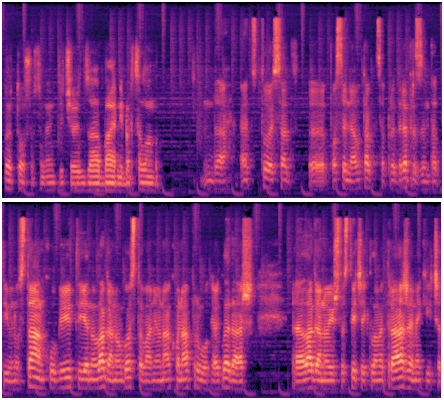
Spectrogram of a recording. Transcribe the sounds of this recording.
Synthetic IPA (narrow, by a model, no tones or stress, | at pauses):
t̪ojet̪oːʃt̪osenent̪it͡ʃezabajeɾnibaɾt̪seloːno | d̪aet̪o̥t̪oːjesad̪po̞slʎʲe̞d̪ɲaut̪aklit̪sapɾe̞d̪ɾe̞pɾe̞ze̞nt̪at̪iːʋnuːst̪aːŋkuːʋiːt̪ijed̪nolˠaɡano̞ɡo̞st̪o̞ʋaːɲeonakʰo̞ːnapr̩ʋokad̪ɡle̞d̪aːʃ | lˠaɡanoiʃt̪ose̥t̪iːt͡ʃe̞kilˠo̞me̞t̪ɾaːʒeːne̞kiːht͡ʃe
